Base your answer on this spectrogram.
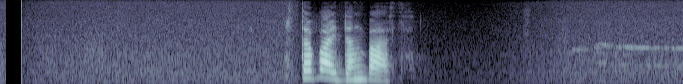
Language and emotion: Russian, angry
